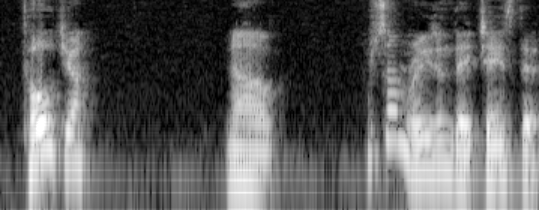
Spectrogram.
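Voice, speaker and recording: A somewhat breathy man with a non-native accent, fairly slow, with very wide pitch swings. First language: not English. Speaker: retro game reviewer. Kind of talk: comedic video game review narration. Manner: animated.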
